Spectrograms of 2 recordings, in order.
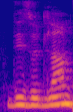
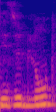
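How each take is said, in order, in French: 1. Le dernier mot a la voyelle nasale 'in'. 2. Le dernier mot a la voyelle nasale 'on'. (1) "Moi, j'ai toujours dit œufs de limpe" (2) "mais ça s'écrit œufs de lompe"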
